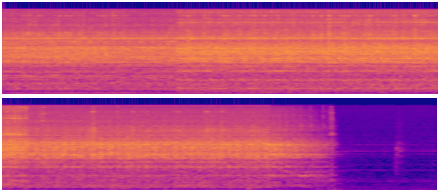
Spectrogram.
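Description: A drill bores into spinning metal.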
